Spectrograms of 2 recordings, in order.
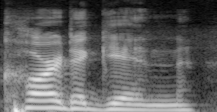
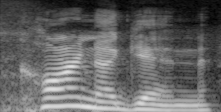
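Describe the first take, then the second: First: The middle consonant is a 'd' sound. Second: The middle consonant is an 'n' sound. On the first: The speaker calls it right. "not cardigan" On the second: The speaker calls it wrong. "I thought that was it was pronounced as carnigan"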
